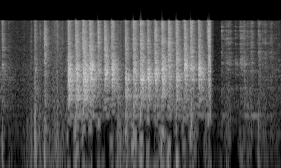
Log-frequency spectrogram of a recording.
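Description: A tool taps rapidly against a wall tile.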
